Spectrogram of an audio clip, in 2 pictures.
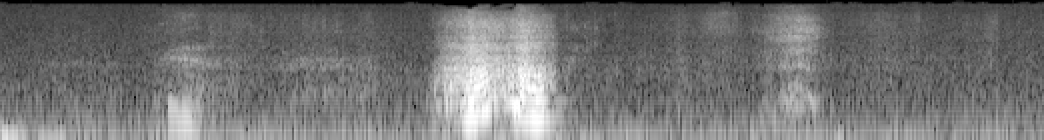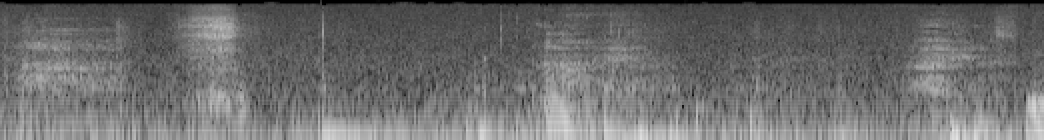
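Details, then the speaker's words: One loud sneeze amid sniffing, breathy sounds and quiet murmuring, followed by weaker sneeze-like bursts, from a person who says they have been sneezing all day and cannot stop; repeated sneezing. "Sneezing. I'm not sneeze. Oh fuck, I'm gonna sneeze again."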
